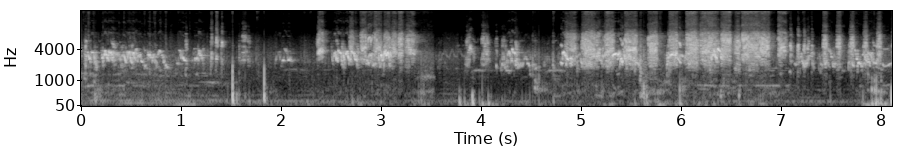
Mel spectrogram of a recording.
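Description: A parrot chatters in rapid, high, scratchy chirps and squawks, broken by brief pauses, with a few sharp clicks in between.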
